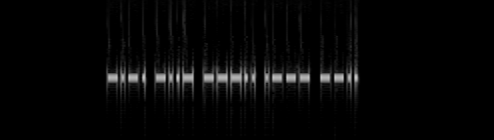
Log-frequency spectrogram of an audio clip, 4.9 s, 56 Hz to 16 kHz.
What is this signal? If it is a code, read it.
Morse code, heard as a keyed tone, about 34 wpm, 700 Hz. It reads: CX8JZ
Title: DXCC-100 Call Signs - 5 Characters - 35wpm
